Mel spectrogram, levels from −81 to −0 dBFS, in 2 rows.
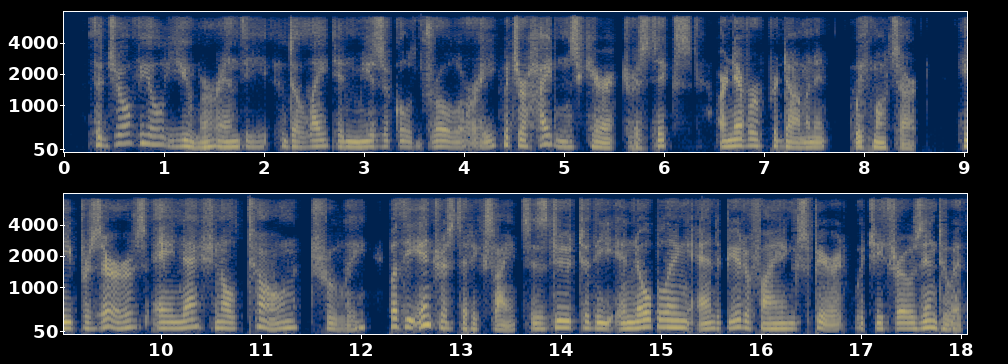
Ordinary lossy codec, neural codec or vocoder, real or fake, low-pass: AAC, 32 kbps; codec, 24 kHz, 0.9 kbps, DualCodec; fake; 7.2 kHz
